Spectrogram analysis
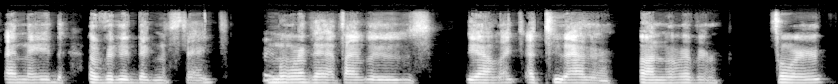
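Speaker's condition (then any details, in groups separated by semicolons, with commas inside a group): Spinal muscular atrophy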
